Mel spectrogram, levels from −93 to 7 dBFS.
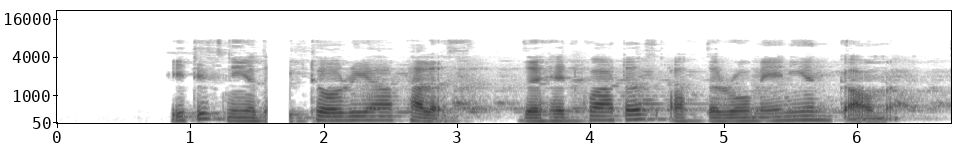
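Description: At 1.57 s the speech cuts to silence for about 0.17 s, resuming at 1.75 s as though it had kept running underneath. This is a Bluetooth dropout, likely caused by audio packets reaching the headphones too late and being discarded, leaving a hole until good data arrived.

From 2.22 s to the end, each phrase returns as a thin, ringing copy roughly a third of a second later, peaking about 15 dB below the speech. This is feedback echo between two devices: one device replays the other's microphone feed, which that microphone picks up again, beyond the reach of either echo canceller.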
